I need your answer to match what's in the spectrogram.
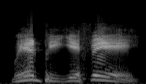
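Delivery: put-on Scottish accent. Voicing a ship captain greeting a player character: scottish accent. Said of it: "he's talking Scottish".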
